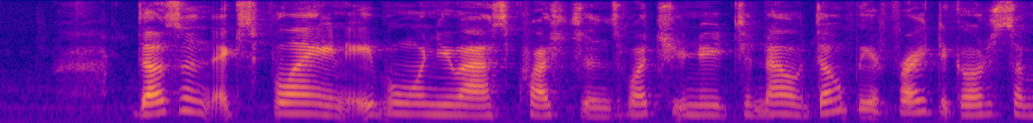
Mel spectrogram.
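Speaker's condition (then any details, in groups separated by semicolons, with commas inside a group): Cerebral palsy; speech noticeably atypical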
